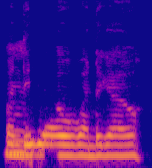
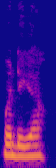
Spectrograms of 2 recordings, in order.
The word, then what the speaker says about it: Wendigo: the cannibalism wounding them that pronounced multiple ways Wendigo is that w en D I G oh yeah when do you go I always heard in his wooden ego okay I've heard it as both Skye Smith's to support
